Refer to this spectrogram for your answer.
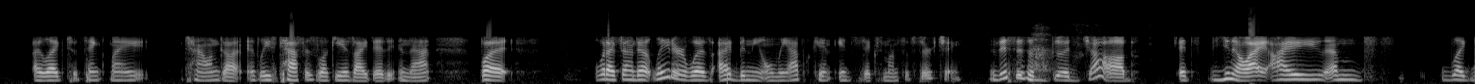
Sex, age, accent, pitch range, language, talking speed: female, 30-49, American, 180-210 Hz, English, 190 wpm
